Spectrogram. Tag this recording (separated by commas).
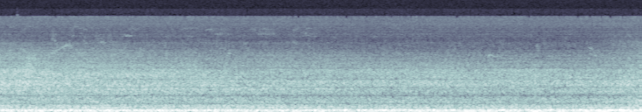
Train, Vehicle, outside, urban or man-made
